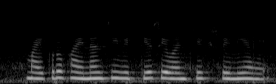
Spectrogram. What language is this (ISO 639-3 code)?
mar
